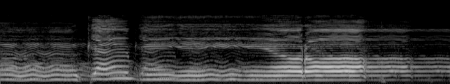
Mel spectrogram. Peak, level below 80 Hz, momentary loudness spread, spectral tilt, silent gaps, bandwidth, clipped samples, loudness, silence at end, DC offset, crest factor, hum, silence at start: -8 dBFS; -72 dBFS; 12 LU; -4 dB/octave; none; 11 kHz; under 0.1%; -23 LUFS; 0 s; under 0.1%; 16 dB; none; 0 s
